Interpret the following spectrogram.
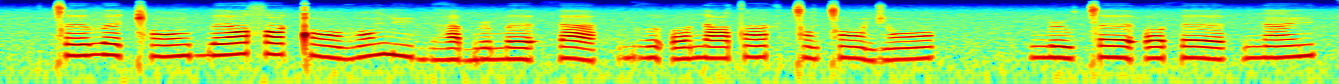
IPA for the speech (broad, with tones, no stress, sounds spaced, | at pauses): ǀ ɜ˧˥ v ɜ˥˩ ǁ ɔ̃ː˧˥ u̯ b ɜː˧˥ sˤ ɤ˧˥ ǃ ɔ̃ː˧˩ ɦ ɔ̃˧˥ ŋ yː˥˩ bʱ a˧˩ b ə˞˧˩ m ɜː˧˩ ʔ θ a˥˩ | ɡʱ ɤ˥˩ ʔ ɔ˧˥ n aː˧˥ tˤ ãː˧˥ x ǀ ɔ̃˧˩ ǀ ɔ̃ː˥˩ d͡ʒ ɔ̃ː˧˥ | ŋ ə˞˧˩ u̯ ǀ ɜː˧˩ ʔ ɔ˧˩ θ ɜ˧˩ | n ã˧˥ y̯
